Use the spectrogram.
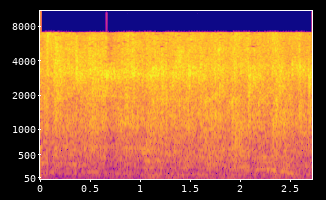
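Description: A crowd claps together to show it recognizes the commercial slogan "the Breakfast of Champions", a dense, steady wash of many hands holding an even loudness for the whole stretch with no voices heard.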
